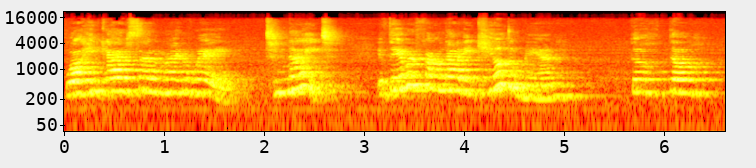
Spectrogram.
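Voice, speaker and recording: A woman's voice: high-pitched, animated, moderate pace, slight background noise. A woman reading the part of an exasperated young male nephew, pressing anxious questions in an echoey room, far from the mic. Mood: incredulous. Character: fretful young male nephew, a drama critic.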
